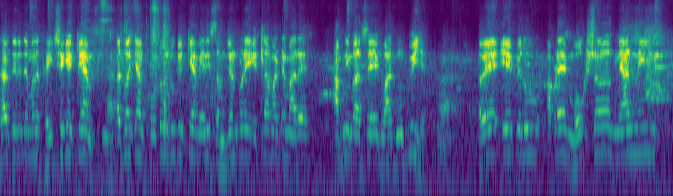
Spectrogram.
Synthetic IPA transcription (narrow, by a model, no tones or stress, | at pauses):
aɾt̪eɾit̪emənet̪ʰəit͡ʃʰekekɛmət̪ʰəʋakjãkʰoʈod͡ʒũkekɛmenisəmd͡ʒənpəɽeːʈlamaʈemaɾe | apnipaseːkʋat̪mukʋit͡ʃʰḛ | ɦəʋeʔepɛlũapɽ̃emokʃəɡnjanːi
